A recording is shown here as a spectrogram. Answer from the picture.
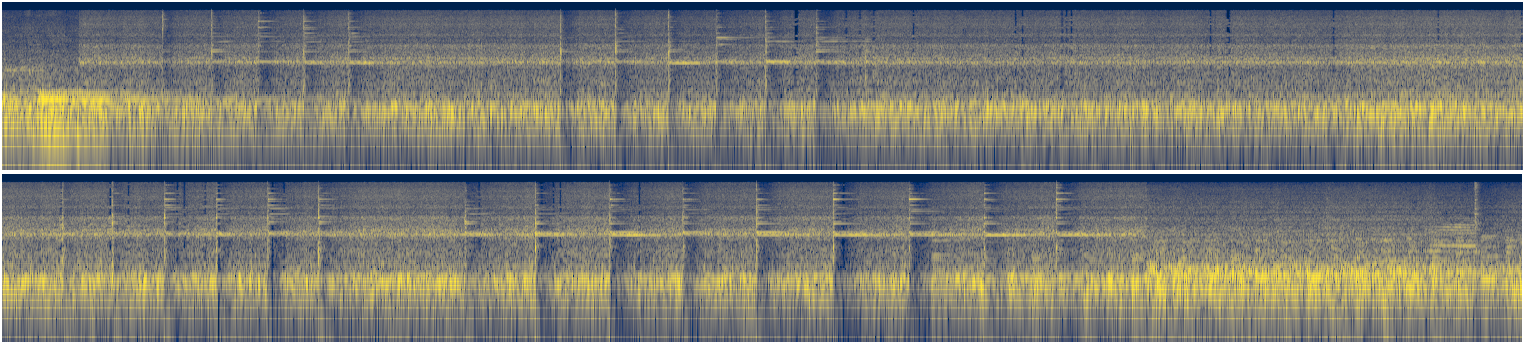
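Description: Hand hammer striking a red-hot damascus steel billet on an anvil: many sharp, ringing blows in irregular runs, stopping a few seconds before the end.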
